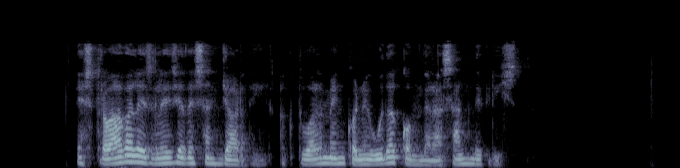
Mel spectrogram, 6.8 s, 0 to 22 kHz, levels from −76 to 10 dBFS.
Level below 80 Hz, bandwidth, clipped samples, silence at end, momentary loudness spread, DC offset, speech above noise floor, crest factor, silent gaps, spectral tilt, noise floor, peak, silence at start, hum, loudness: -60 dBFS; 8.2 kHz; under 0.1%; 1.65 s; 15 LU; under 0.1%; over 68 dB; 20 dB; none; -5 dB/octave; under -90 dBFS; -4 dBFS; 0.75 s; none; -23 LUFS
